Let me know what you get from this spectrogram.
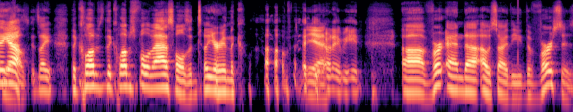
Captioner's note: laughs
